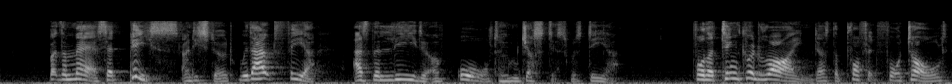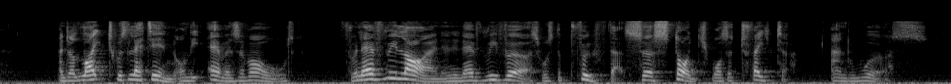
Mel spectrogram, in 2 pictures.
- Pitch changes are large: Yes, wide, 6.1 semitones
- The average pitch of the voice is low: No, high, 190 Hz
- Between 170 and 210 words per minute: Yes, average, 185 wpm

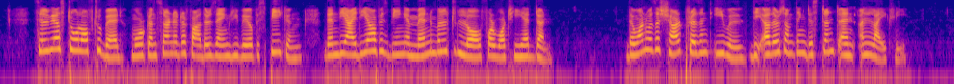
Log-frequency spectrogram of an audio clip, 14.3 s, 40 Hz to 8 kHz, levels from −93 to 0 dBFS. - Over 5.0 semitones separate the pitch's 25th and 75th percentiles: No, average, 4.2 semitones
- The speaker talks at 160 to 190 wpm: Yes, average, 175 wpm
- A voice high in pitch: Yes, very high, 260 Hz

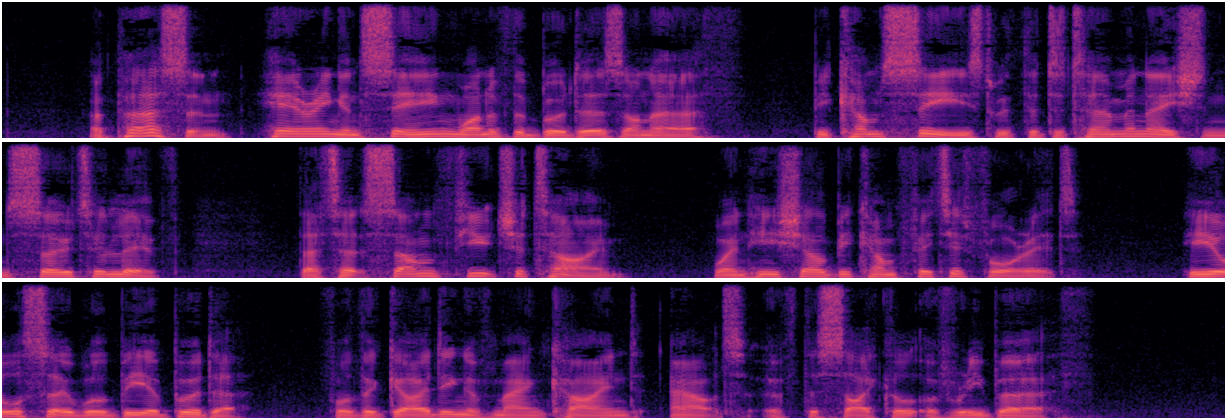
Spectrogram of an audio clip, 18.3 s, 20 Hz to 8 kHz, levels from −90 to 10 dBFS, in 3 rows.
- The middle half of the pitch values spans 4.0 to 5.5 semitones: Yes, average, 4.4 semitones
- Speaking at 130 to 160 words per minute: Yes, average, 155 wpm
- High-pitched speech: No, low, 120 Hz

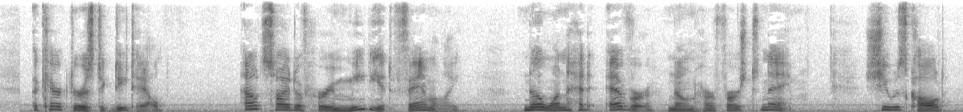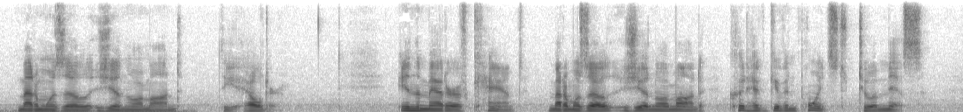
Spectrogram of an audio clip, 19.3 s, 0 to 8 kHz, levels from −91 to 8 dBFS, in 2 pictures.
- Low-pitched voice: Yes, low, 120 Hz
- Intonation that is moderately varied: No, wide, 5.7 semitones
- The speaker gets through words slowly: Yes, slow, 115 wpm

